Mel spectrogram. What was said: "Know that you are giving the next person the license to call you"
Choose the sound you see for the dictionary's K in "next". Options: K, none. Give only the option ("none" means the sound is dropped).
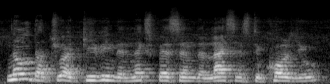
K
